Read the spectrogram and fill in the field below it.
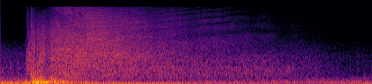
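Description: A missile launches with a loud roaring whoosh.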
